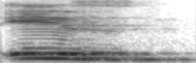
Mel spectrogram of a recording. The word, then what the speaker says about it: is: She is beautiful She is beautiful is é com som de z Ah meu Deus falei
